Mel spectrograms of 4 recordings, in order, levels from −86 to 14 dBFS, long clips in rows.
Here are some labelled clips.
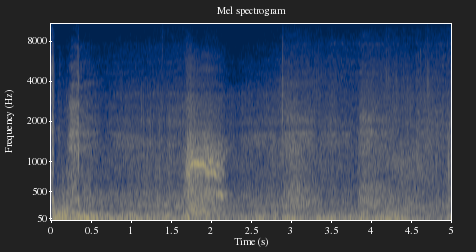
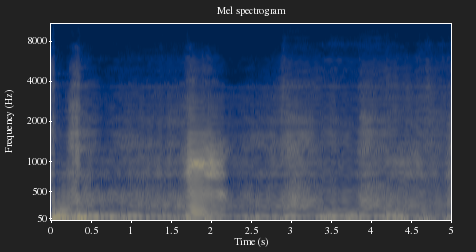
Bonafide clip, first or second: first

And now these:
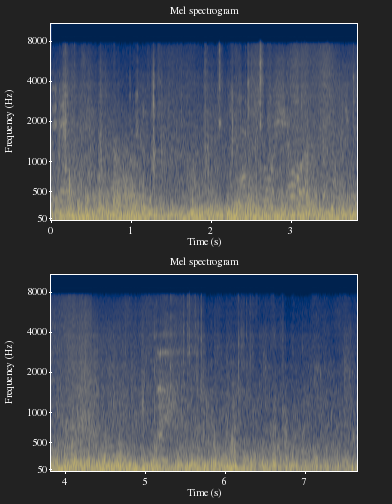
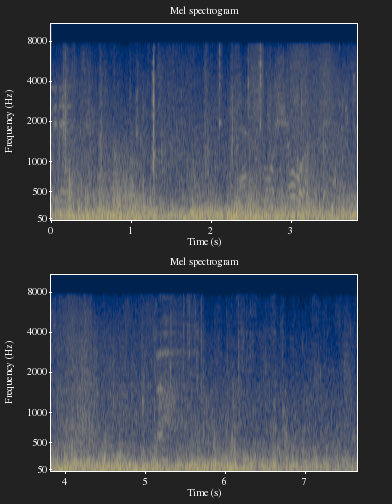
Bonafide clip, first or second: second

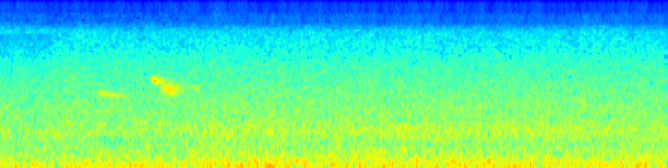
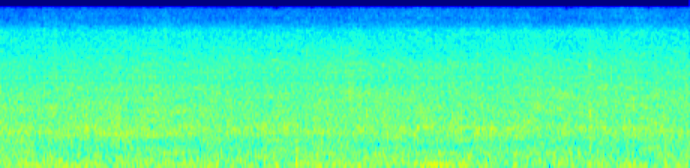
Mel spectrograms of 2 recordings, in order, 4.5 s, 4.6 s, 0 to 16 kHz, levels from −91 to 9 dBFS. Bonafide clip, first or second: first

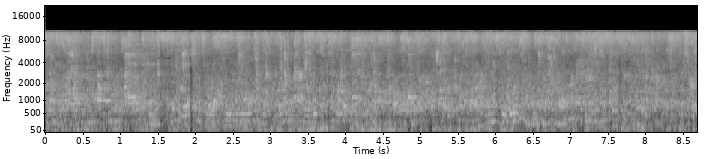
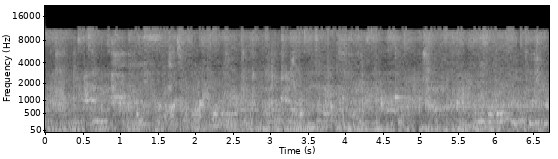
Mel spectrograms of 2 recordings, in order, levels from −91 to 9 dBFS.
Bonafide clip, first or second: first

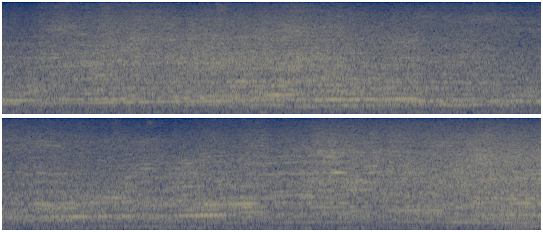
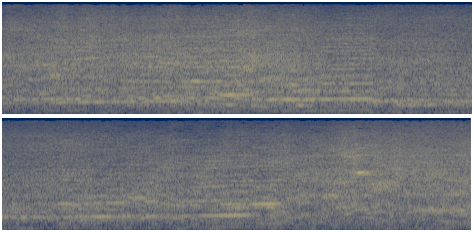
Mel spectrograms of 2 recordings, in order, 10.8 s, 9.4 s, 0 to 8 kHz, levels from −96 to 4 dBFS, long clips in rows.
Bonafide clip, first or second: first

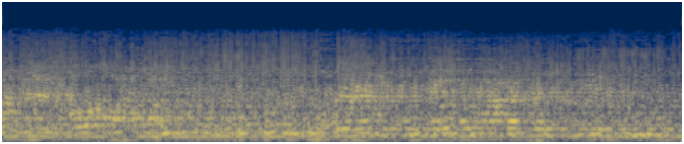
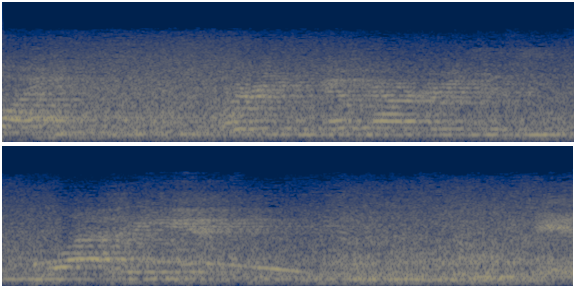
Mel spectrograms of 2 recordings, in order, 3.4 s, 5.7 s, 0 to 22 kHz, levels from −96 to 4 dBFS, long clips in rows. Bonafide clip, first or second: second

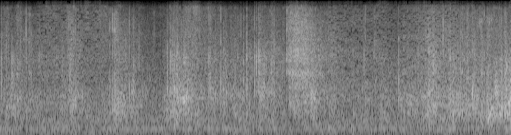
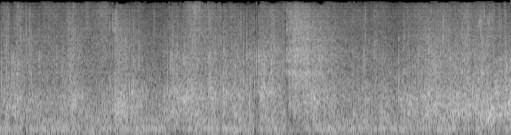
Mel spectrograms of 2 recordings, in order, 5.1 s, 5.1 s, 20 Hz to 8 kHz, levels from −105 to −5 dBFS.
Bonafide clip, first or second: first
